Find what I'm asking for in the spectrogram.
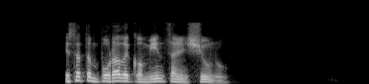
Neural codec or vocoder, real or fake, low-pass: codec, 16 kHz, 0.9 kbps, LongCat-Audio-Codec; fake; 7.2 kHz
